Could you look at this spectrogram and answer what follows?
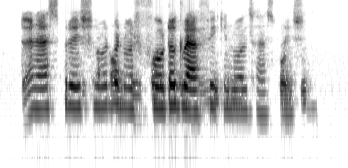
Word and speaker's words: photographic: In photographic, the stress is on the word graph. I mean, the syllable graph. Third syllable is stressed.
